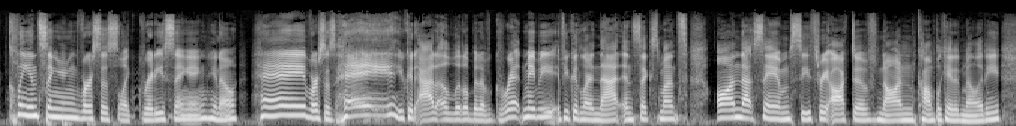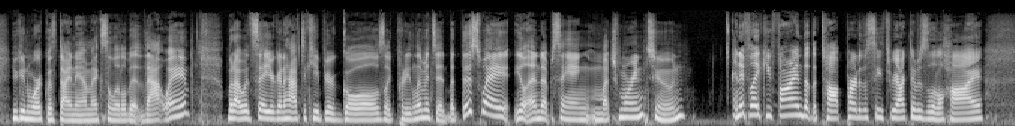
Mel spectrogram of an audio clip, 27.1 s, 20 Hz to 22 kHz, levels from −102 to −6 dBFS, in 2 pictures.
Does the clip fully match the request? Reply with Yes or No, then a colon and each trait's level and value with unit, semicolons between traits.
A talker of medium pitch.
Yes: medium, 180 Hz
